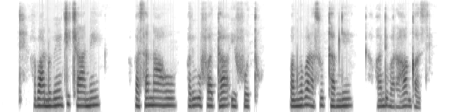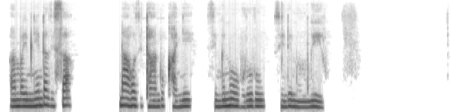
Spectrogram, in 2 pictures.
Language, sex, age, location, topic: Kinyarwanda, female, 50+, Musanze, government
